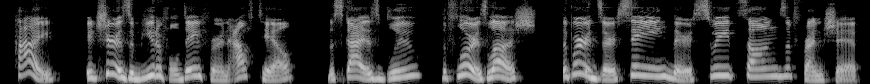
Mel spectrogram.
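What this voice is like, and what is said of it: Weird, toneless cartoon voice. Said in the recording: “his voice is that Alf voice, and it's very weird and toneless”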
